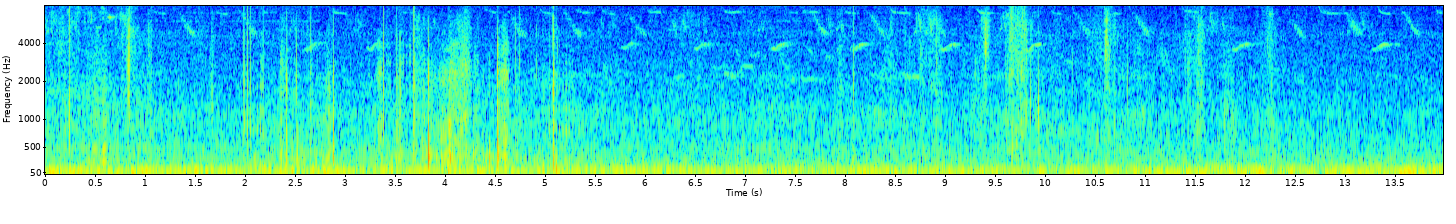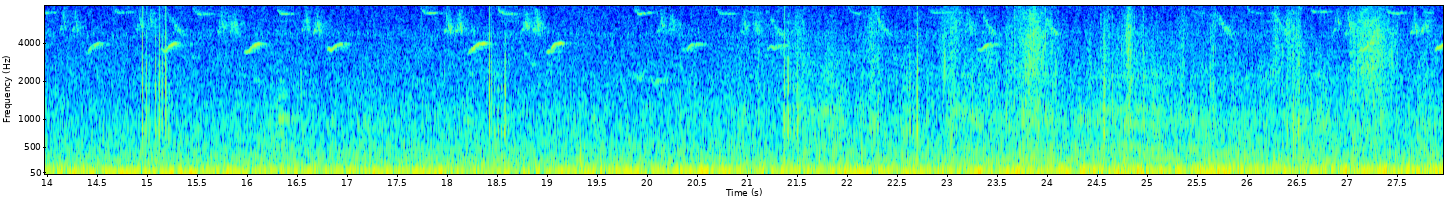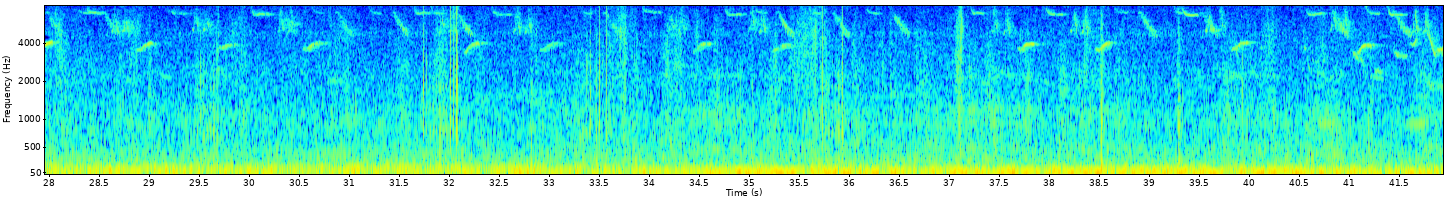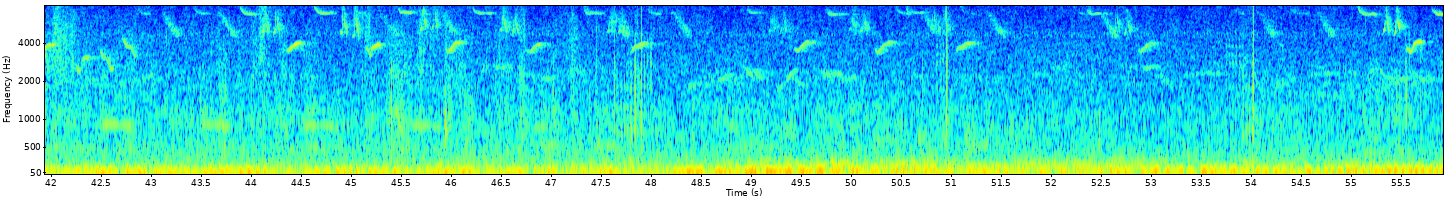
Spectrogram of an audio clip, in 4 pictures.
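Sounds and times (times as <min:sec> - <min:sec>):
footsteps through undergrowth: 0:00.0 - 0:13.4, 0:20.9 - 0:49.6
small birds chirping: 0:00.0 - 0:55.9
low microphone rumble: 0:16.8 - 0:55.9.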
